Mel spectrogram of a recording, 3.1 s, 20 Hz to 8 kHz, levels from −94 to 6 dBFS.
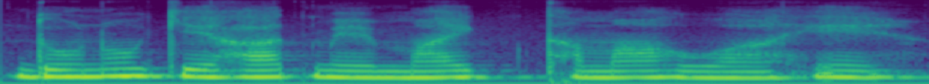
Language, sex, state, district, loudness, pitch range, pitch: Hindi, female, Arunachal Pradesh, Papum Pare, -14 LUFS, 180-200 Hz, 190 Hz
